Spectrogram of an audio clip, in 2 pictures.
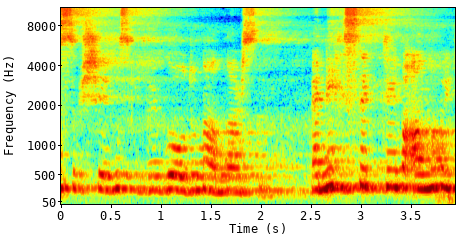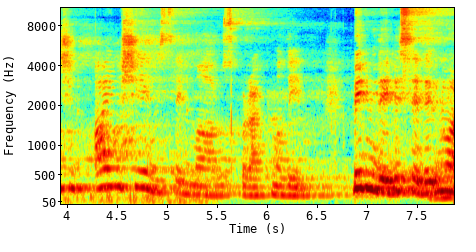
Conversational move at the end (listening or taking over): listening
